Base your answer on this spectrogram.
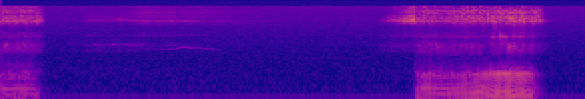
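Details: A sleeping dog snoring: one breath cut short at the start, then after a quiet pause a long, low, rumbling snore lasting over a second, with a steady low hum underneath.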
